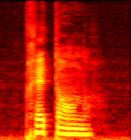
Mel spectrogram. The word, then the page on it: prétendre: [pʁe.tɑ̃dʁ]; France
